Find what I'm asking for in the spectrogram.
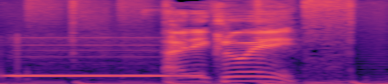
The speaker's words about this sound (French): Allez, déjà ça sonne. Si elle décroche et qu'elle répond bien à la question que je lui pose, ce sera gagné.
